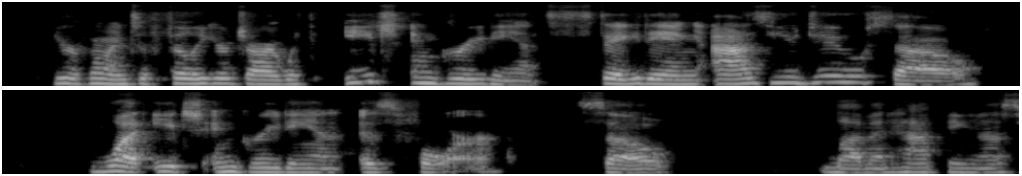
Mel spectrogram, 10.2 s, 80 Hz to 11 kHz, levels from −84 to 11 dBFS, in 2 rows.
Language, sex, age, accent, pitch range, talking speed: English, female, 20-39, American, 170-205 Hz, 135 wpm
